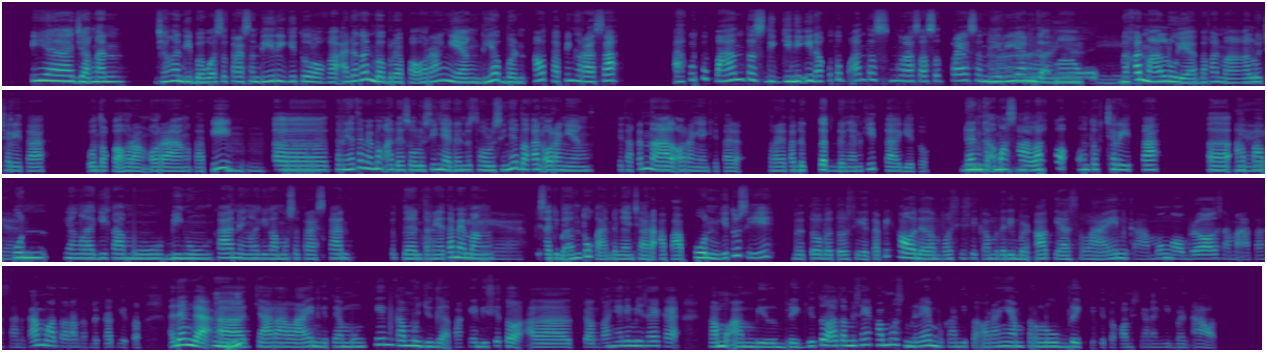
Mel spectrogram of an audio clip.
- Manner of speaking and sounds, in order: in English: "burnout"; in English: "burnout"; in English: "break"; in English: "break"; in English: "burnout?"
- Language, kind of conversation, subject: Indonesian, podcast, Pernahkah kamu mengalami kelelahan kerja berlebihan, dan bagaimana cara mengatasinya?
